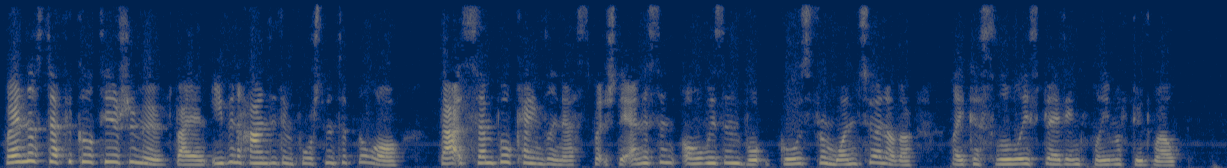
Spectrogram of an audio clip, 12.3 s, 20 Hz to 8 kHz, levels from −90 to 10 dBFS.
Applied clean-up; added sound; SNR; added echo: none; none; none; none.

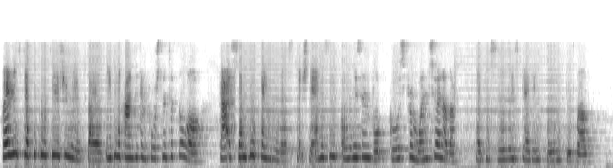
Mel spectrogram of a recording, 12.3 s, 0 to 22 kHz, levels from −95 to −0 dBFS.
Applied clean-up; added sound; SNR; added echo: neural separator model SepFormer DNS4.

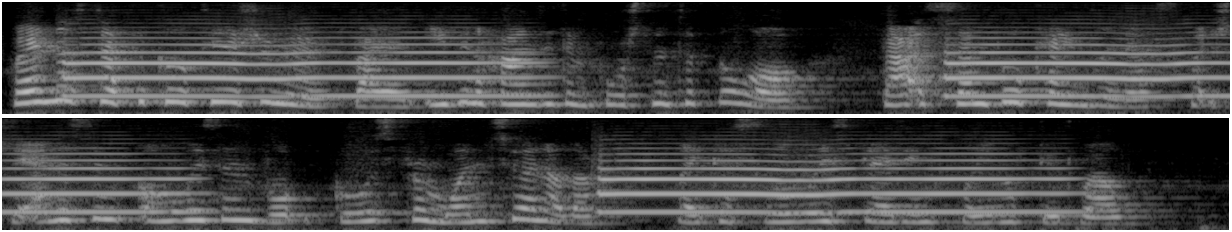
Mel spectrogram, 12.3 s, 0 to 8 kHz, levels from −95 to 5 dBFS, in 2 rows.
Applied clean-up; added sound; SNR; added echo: none; Trumpet; -3 dB; reverberation time 1.1 s.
